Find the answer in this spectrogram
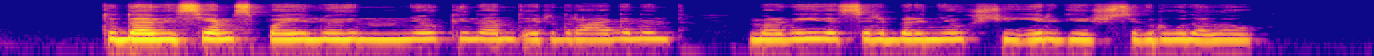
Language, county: Lithuanian, Vilnius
